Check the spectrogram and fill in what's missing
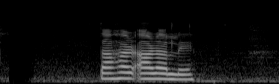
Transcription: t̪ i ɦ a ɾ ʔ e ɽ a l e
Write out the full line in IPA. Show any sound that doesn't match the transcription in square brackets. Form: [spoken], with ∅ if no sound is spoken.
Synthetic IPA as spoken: t̪ [a] ɦ a ɾ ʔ [a] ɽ a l e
